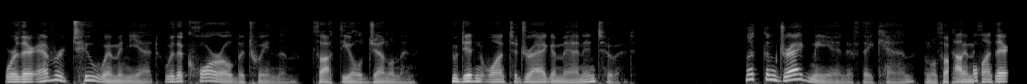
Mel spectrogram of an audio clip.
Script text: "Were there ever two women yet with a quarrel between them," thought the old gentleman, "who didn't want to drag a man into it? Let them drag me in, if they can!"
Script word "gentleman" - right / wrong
right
